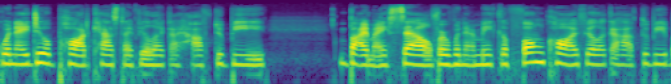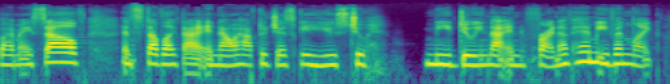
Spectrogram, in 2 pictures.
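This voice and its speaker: Podcast host, woman in her thirties, casual rambling chat, some vocal fry, dry close recording. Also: mid-range voice, dry recording. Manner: chatty, rambling, frequent "like". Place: inside her house at night.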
